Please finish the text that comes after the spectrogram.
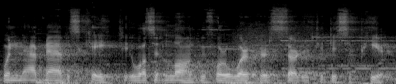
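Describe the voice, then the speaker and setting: An actor voicing a calm, grave monster mascot in a video game, giving measured, formal instructions like a schemer. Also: male voice, low voice. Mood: calm, instructive. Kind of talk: scripted video game dialogue. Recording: roomy reverb with music underneath.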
